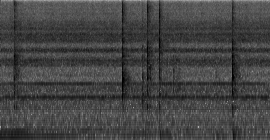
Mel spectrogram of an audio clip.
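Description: Light clicks and taps of a utensil against a baking pan as cream is spread over cookies, about five in all, the sharpest about two and a half seconds in and near the end, over a steady faint hum.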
